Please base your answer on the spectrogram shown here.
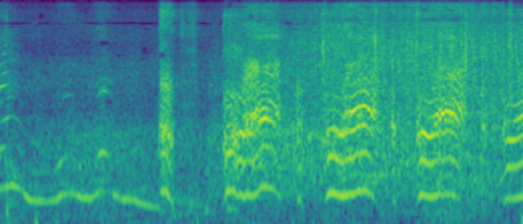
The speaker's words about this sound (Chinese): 这小孩嗓子都哭哑了，别哭。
